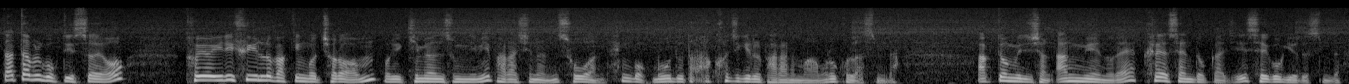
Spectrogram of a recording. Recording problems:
hiss; noticeable; throughout; 15 dB below the speech

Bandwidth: 14.5 kHz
